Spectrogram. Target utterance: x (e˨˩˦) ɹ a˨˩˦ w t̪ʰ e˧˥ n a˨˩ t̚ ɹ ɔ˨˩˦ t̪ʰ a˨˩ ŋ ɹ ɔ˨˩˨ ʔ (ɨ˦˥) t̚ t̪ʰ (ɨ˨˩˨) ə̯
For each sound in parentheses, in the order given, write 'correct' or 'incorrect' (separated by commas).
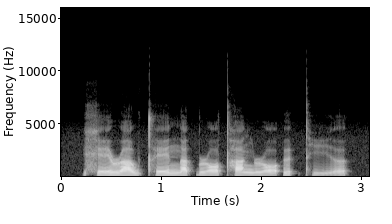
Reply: correct, correct, incorrect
